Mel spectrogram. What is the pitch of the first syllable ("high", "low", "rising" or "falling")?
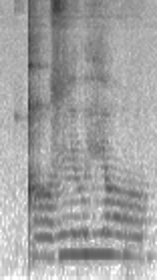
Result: low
